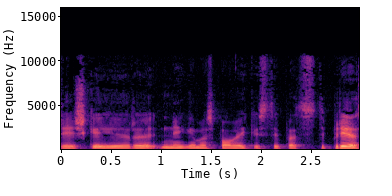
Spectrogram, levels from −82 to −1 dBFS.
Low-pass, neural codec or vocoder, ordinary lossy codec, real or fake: 10.8 kHz; none; MP3, 48 kbps; real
